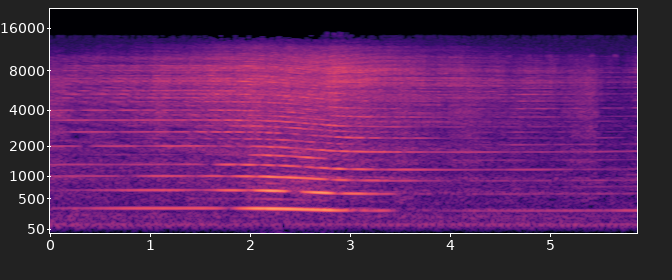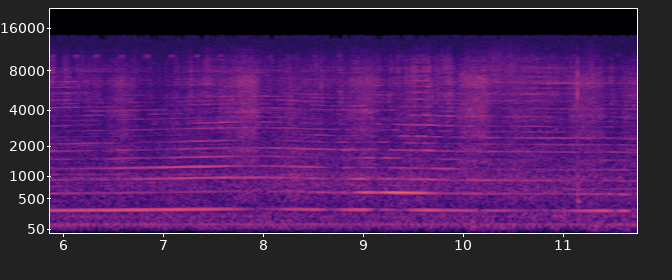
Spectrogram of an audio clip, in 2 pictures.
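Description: Whine of a small RC airplane's propeller driven by a 24-gram electric motor. It grows loud as the plane passes close about two seconds in, its pitch dropping as it goes by, then carries on steadier and fainter as the plane flies away.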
